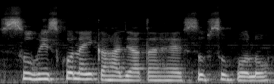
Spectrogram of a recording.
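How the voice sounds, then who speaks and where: Unhurried woman chatting on a live stream. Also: medium pitch, slight background noise. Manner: unhurried, chatty, gently scolding viewers. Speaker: live stream host reading viewer comments. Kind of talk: casual live stream chat. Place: home, at night.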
